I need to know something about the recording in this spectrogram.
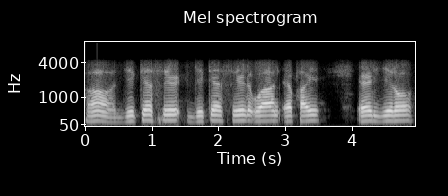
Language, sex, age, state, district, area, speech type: Odia, male, 18-30, Odisha, Boudh, rural, conversation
